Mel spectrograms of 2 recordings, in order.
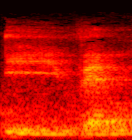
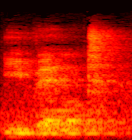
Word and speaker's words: event: ซึ่ง บาง ที เนี่ย ผม เคย ได้ ยิน คน ไทย หลาย ๆ คน ชอบ ออก เสียง อาจ จะ เพี้ยน ไป หน่อย นะ ฮะ กลาย กัน ออก เสียง ว่า even even ซึ่ง ไม่ ใช่ even นะ ฮะ นั่น even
